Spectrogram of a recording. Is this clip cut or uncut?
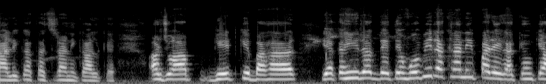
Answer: uncut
